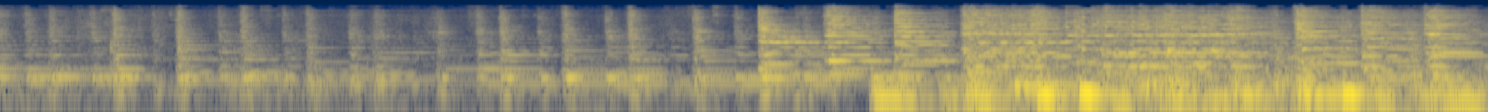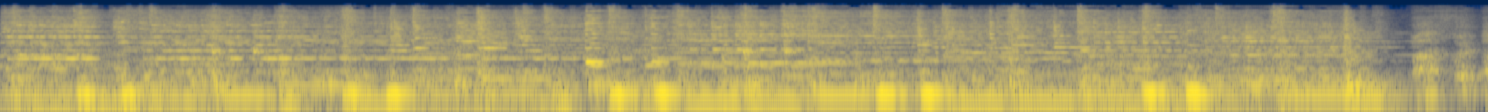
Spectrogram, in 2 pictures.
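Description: Spanish plucked-string ensemble of bandurrias, laúdes and guitars playing an instrumental introduction: a light plucked melody at first, then about six and a half seconds in the full group comes in louder with rhythmic strummed chords and deep bass notes.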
